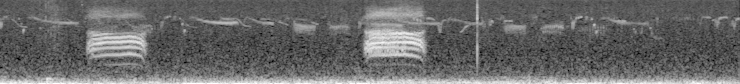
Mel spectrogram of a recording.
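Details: Crow calling from the top of a beech tree on a moor: two harsh, hoarse caws about three seconds apart, with faint high bird notes, likely a skylark, and low wind rumble behind.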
